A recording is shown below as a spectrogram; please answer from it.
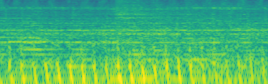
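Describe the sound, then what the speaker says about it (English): A cartoon helicopter touches down gently in the snow at a Christmas party, giving a steady, pulsing rotor chop that holds at a constant loudness throughout, with no talk over it. "Harold the helicopter touched down gently in the snow"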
